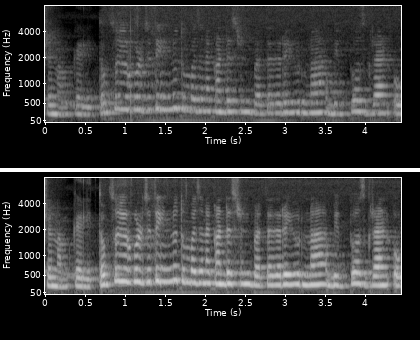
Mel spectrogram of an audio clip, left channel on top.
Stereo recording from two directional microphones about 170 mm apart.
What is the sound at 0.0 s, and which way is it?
A woman's voice, 45° right (ahead or behind).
